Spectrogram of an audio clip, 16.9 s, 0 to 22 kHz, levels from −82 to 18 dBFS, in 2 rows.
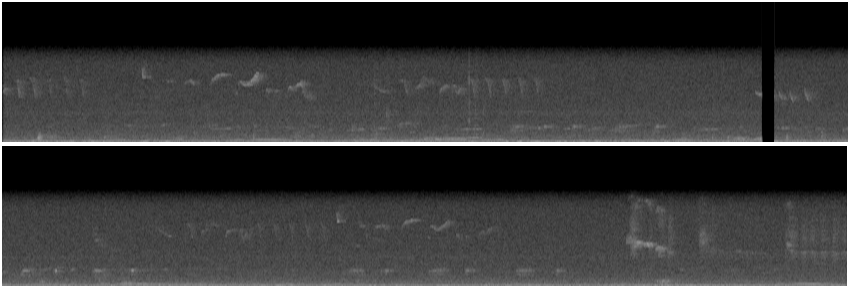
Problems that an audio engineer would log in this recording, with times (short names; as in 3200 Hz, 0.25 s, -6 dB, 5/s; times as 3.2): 7.59–7.72 gap 0.132 s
